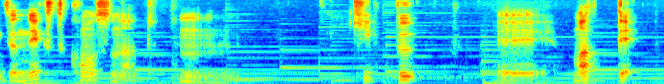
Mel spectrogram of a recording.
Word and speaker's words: 待って: For now, just remember that when you see the small つ, you pause ever so slightly before pronouncing the next consonant. Kippu. 待って. Not a kitsupu. And not 待つて.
